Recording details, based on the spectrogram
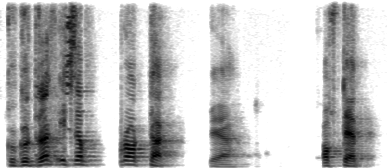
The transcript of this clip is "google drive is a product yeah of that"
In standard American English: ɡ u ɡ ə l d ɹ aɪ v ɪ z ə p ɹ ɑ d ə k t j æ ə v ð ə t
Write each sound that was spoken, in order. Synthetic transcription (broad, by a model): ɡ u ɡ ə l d ɹ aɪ f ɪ s ə p ɹ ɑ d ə k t j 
